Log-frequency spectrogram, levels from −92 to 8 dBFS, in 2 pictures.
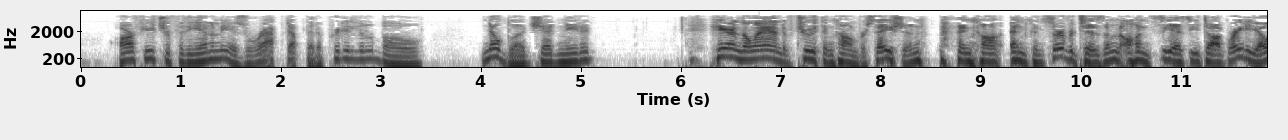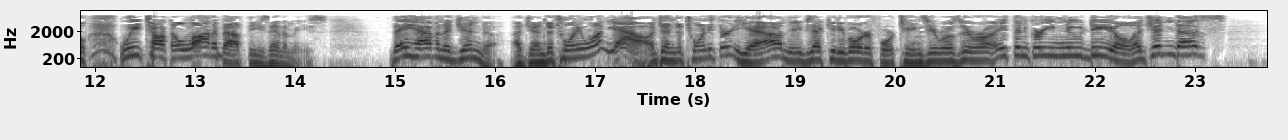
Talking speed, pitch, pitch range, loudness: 145 wpm, 175 Hz, 150-210 Hz, -15 LUFS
